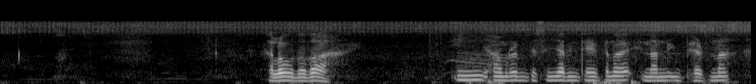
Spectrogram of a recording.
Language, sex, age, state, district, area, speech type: Santali, male, 18-30, West Bengal, Uttar Dinajpur, rural, spontaneous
